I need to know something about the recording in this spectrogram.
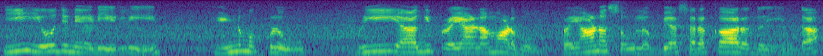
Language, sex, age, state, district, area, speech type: Kannada, female, 45-60, Karnataka, Shimoga, rural, spontaneous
